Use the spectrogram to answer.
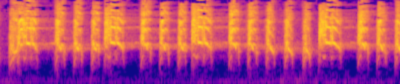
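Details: Rapid, continuous series of rasping, high-pitched squawking notes from a grey francolin, fired in quick succession about four to five per second with uneven spacing, harsh and insistent.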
